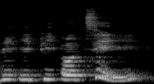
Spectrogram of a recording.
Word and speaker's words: depot: We have another word, D-E-P-O-T. Can you pronounce this?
